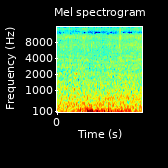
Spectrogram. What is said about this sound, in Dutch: Het is ook, het is ook niet te omschrijven hè, wat we nu hier zien. We, lopen langs een eh, heel snel stromend riviertje. Met eh, over het algemeen hele groene weiden.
